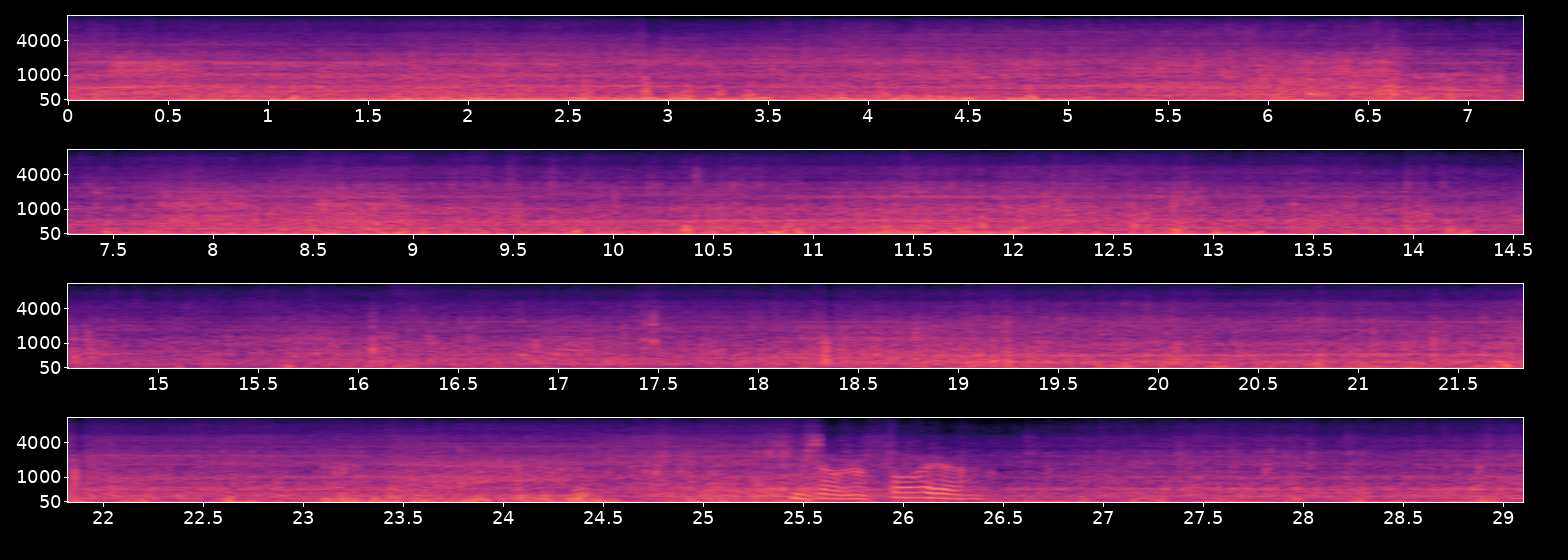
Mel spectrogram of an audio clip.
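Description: Tyres crunch over gravel and dry leaves.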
